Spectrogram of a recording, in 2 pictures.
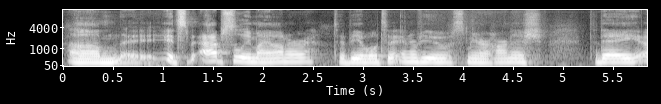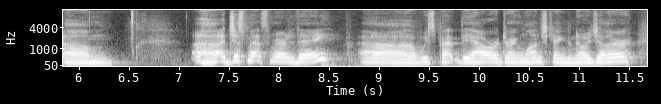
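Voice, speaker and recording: A man's voice: high-pitched, moderate pace, vocal fry, warm tone. A man introducing a guest and interviewing at a live event in the manner of a university teacher.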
